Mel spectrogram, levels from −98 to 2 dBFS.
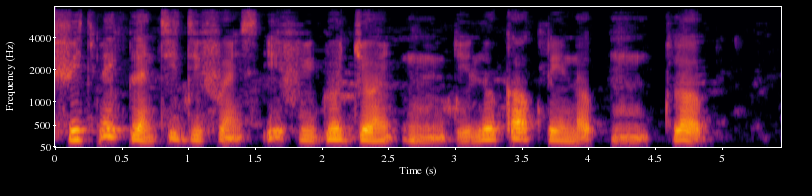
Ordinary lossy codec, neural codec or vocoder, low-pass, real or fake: none; vocoder, 44.1 kHz, 80 mel bands, Vocos; 7.2 kHz; fake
